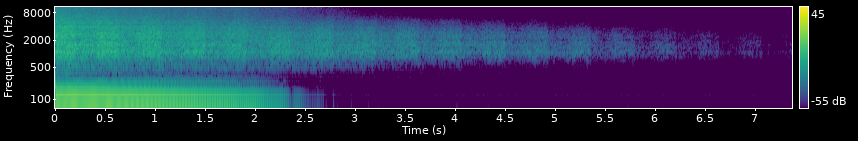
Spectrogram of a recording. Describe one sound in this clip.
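Electronic dance music plays loudly, then fades away to silence.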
